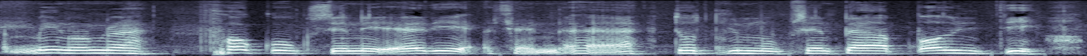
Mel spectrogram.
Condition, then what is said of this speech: Cerebral palsy. Kuten kuulette, niin puheeni on vähän epäselvää, mutta CP-vamma tarkoittaa periaatteessa syntymässä ollutta hapenpuutetta tai sitten syntymän jälkeen tapahtunutta aivovauriota 2 vuoden kuluessa.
